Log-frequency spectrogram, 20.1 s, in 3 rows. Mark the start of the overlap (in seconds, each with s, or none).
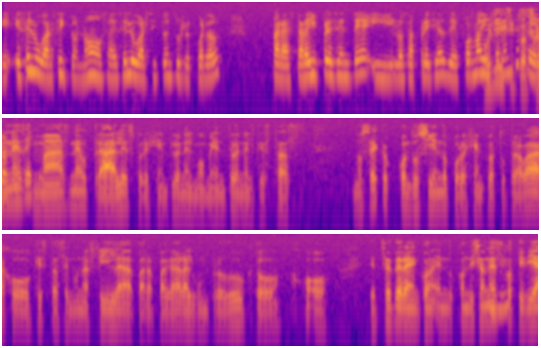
6.0 s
